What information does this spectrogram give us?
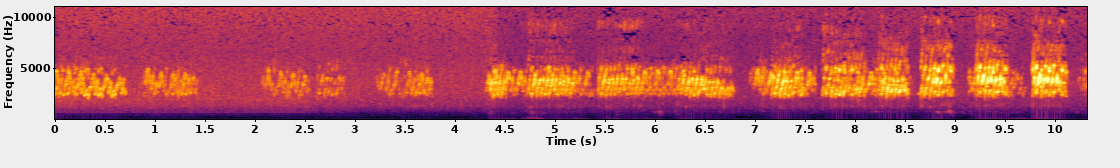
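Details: Budgerigar chicks being fed in the nest, recorded close up: harsh, buzzy high chirps in bursts about half a second long, repeated irregularly roughly twice a second, with soft low knocking noises in the background.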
